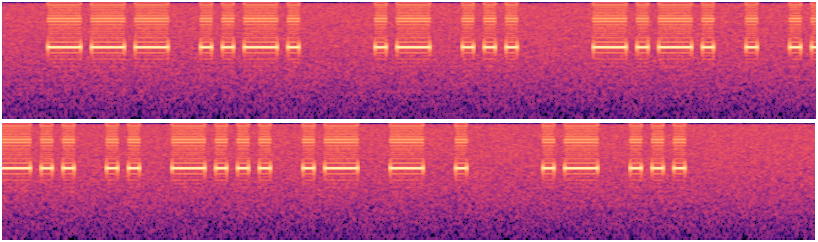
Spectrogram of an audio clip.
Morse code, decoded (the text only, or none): OF AS CELIBATE AS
